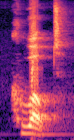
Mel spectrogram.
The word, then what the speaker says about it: quote: is the word quote this is not pronounced the same as coat the correct way to say it is with a kua sound at the beginning quote similarly we have quotation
